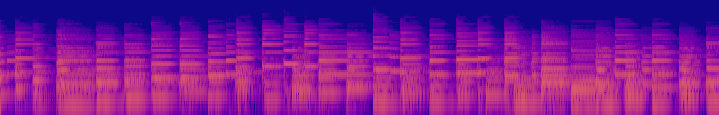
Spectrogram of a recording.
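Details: Gentle keyboard music, with electric piano chords and a melody played in a steady, repeating rhythm throughout.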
